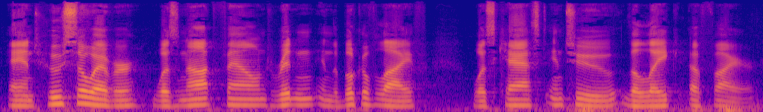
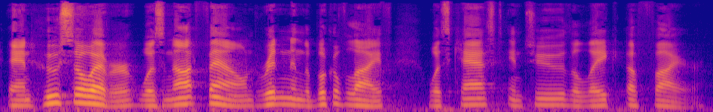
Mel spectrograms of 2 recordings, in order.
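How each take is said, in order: First: It is read at normal volume. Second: It is read louder, with conviction.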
